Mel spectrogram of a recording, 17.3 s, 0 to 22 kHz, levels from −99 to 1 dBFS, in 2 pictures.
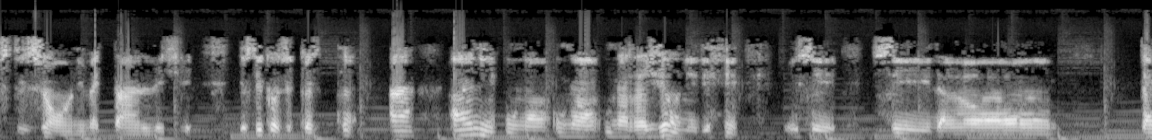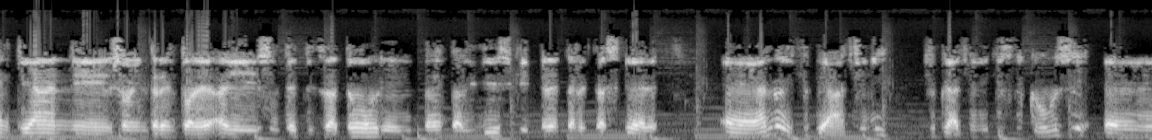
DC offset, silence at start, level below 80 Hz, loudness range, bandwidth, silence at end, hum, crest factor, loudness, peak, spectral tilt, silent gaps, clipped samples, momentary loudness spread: under 0.1%; 0 s; -48 dBFS; 4 LU; 16 kHz; 0 s; none; 16 dB; -15 LUFS; 0 dBFS; -2.5 dB/octave; none; under 0.1%; 12 LU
